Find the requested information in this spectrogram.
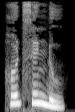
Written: ಹೊಡೆಸೆಂಡು

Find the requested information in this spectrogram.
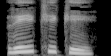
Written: ರೊಖ್ಖ

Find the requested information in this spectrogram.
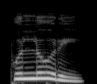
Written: ಪುಲ್ಲೋರಿ

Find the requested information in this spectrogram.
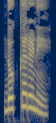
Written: ಡೊಕ್ಕರಣೆ

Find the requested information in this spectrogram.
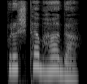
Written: ಪೃಷ್ಠಭಾಗ

